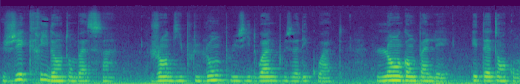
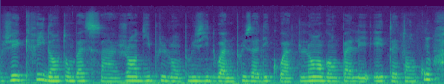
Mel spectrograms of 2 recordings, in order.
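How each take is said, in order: First: The line falls drop by drop with pauses between phrases. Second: The line flows on without pauses between phrases. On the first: "une sorte de chute assez goutte à goutte" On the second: "vous le lisez en continuité"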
